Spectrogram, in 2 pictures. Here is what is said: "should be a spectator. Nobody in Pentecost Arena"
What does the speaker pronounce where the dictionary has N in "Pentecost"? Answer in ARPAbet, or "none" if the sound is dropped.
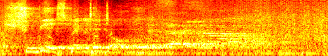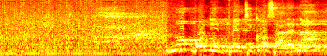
none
